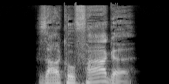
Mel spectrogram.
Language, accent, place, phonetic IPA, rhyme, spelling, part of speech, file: German, Germany, Berlin, [zaʁkoˈfaːɡə], -aːɡə, Sarkophage, noun, De-Sarkophage.ogg
- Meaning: nominative/accusative/genitive plural of Sarkophag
